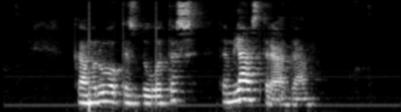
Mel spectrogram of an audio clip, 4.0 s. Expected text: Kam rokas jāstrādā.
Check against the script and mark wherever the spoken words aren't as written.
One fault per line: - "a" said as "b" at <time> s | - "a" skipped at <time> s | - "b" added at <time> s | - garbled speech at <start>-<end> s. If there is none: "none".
- "dotas tam" added at 1.4 s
